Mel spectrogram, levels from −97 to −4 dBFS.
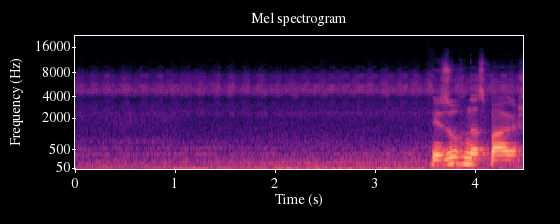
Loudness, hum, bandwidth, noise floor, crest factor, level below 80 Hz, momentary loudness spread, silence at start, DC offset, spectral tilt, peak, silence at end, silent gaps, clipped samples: -24 LUFS; none; 11.5 kHz; -49 dBFS; 20 dB; -54 dBFS; 26 LU; 0.8 s; under 0.1%; -7 dB/octave; -8 dBFS; 0 s; none; under 0.1%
